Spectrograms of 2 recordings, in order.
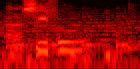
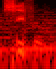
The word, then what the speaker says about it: Sifu: new God of War, Sifu, not seafood, but Sifu, or is it Sifu? It's spelled S-I-F-U, that one.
